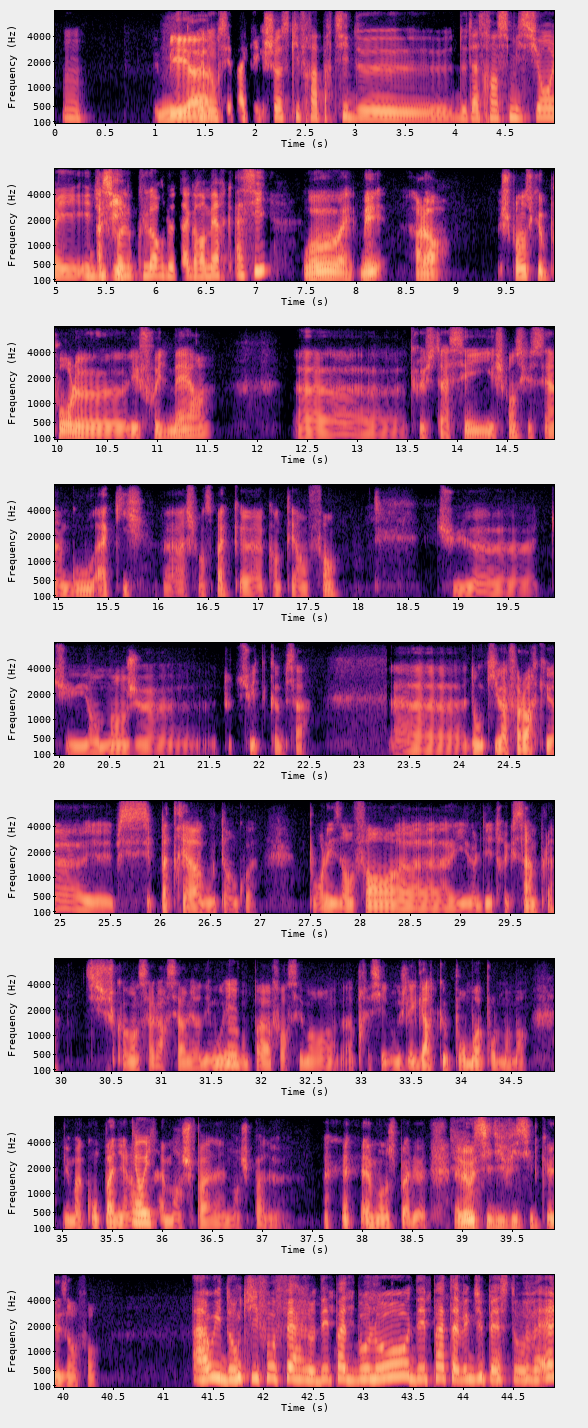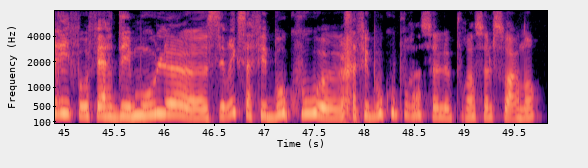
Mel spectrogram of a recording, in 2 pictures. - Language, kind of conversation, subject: French, podcast, Quel plat te rappelle ton enfance ?
- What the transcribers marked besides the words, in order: static; distorted speech; drawn out: "de"; drawn out: "heu"; chuckle; other background noise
